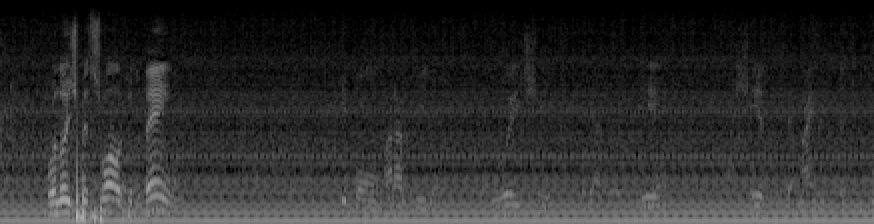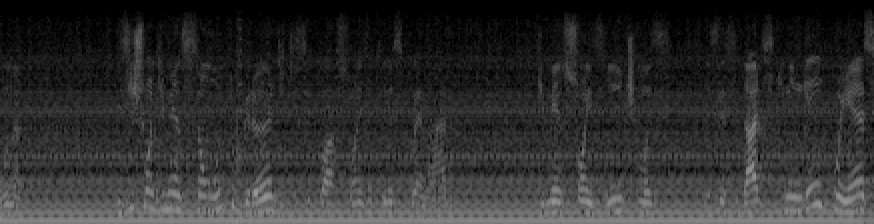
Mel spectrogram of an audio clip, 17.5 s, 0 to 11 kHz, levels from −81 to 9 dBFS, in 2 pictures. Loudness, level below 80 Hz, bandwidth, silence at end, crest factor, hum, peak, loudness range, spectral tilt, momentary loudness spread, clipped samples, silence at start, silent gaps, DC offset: -36 LUFS; -38 dBFS; 9.8 kHz; 0 s; 22 dB; 60 Hz at -35 dBFS; -12 dBFS; 5 LU; -6 dB/octave; 8 LU; under 0.1%; 0 s; none; under 0.1%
